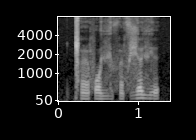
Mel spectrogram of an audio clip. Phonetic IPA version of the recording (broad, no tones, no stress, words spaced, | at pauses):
ǁɛ̃fɔ vʲṳθɛ̃sʒɛvʲe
